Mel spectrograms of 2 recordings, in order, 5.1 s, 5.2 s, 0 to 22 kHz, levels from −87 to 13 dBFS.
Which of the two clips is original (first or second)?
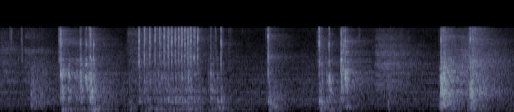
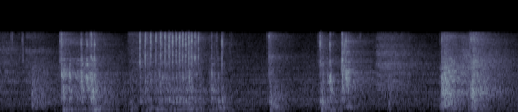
first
